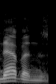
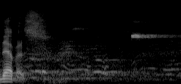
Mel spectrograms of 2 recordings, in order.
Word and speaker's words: Nevis: I called it St. Kitts and Nevins. It's St. Kitts and Nevis.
